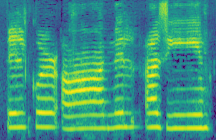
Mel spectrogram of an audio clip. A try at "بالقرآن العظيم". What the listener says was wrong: Excellent, mashallah, well done.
